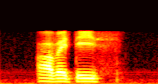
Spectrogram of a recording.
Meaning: 1. good news 2. promise of reward
- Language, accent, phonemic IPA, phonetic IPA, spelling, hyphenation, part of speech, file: Armenian, Eastern Armenian, /ɑveˈtis/, [ɑvetís], ավետիս, ա‧վե‧տիս, noun, Hy-ավետիս.ogg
